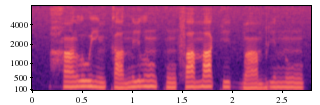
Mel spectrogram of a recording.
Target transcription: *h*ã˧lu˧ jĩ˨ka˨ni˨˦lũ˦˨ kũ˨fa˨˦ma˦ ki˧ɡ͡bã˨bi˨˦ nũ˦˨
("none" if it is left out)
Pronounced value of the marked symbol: h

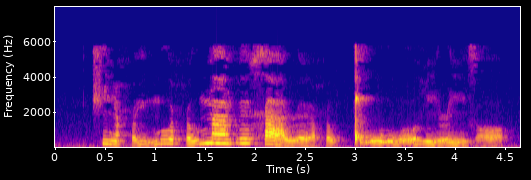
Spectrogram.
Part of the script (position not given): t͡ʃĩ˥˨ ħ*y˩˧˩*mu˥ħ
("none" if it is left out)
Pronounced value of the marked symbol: y˩˧˩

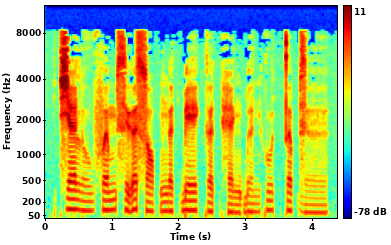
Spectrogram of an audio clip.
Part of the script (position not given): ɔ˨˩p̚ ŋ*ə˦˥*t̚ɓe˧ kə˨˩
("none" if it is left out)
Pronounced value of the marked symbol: ə˨˩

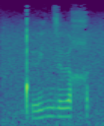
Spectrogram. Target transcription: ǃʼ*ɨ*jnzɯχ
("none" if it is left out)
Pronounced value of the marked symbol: ɨ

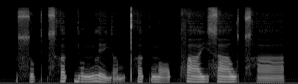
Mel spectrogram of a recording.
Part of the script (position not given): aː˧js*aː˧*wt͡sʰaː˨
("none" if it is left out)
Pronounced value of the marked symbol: aː˧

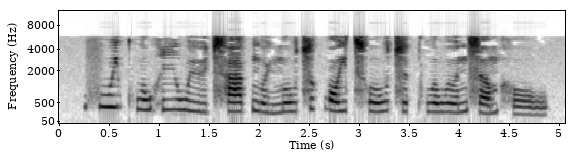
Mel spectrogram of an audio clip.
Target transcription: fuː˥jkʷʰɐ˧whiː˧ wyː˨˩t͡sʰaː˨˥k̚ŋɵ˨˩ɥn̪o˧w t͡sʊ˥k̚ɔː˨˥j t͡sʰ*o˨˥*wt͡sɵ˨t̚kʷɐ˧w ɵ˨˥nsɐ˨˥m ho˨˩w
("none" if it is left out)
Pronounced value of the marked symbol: o˨˥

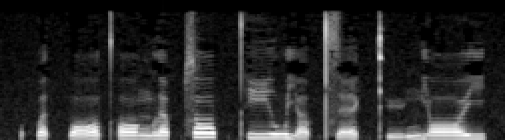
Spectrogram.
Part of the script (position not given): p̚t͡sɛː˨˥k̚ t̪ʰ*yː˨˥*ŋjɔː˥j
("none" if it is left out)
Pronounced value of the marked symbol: yː˨˥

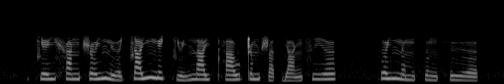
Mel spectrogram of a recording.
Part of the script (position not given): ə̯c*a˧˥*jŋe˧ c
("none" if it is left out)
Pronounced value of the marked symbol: a˧˥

